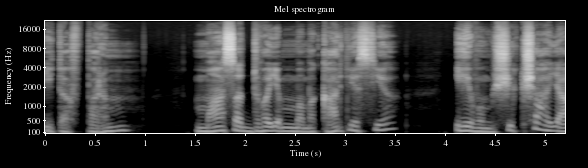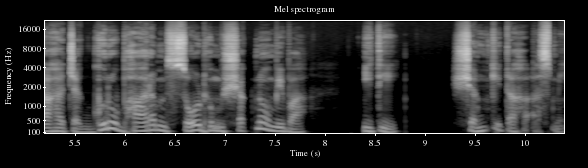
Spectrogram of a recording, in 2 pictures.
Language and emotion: Sanskrit, fearful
